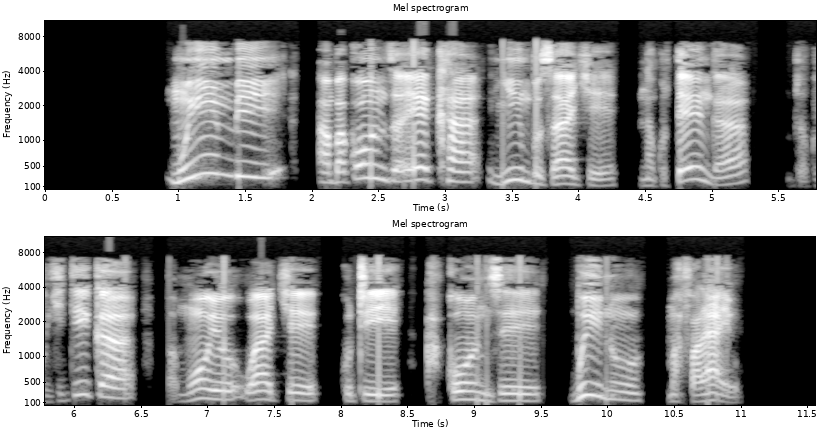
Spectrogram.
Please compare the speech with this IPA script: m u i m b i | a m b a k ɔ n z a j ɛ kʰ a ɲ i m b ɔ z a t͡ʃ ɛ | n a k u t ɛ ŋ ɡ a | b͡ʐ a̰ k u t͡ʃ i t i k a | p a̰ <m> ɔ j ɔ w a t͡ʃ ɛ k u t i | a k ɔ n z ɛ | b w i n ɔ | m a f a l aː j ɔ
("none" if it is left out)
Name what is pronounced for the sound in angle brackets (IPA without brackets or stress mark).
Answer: m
